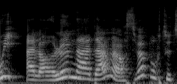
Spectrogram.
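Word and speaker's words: Naadam: J'ai entendu parler, alors je ne sais pas trop comment on prononce, le nadam. – Nadam, oui. – Nadam. – Ah oui, on dit, comme en fait il y a deux A, on dit nadam.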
